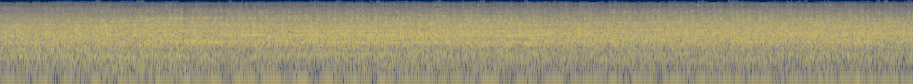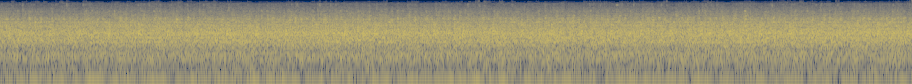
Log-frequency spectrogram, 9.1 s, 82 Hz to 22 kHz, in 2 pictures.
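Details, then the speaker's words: V10 at idle: steady drone with busy top-end clatter, louder on the right side; owner suspects valve train or rocker noise, not yet confirmed. "To me it sounds like valve train, you know, but I guess the guy would have to dig into it a bit to find out what's going on. And it actually sounds louder on the right side than it does on the left side, so I'll move over there."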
